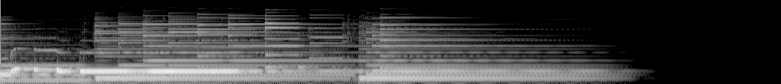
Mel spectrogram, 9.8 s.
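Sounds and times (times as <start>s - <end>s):
cute and heroic ballad and rock music: 0.0s - 7.4s.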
